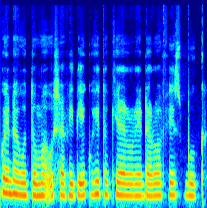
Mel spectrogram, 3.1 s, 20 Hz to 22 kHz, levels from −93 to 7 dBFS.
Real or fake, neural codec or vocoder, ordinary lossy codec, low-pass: real; none; Opus, 24 kbps; 19.8 kHz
